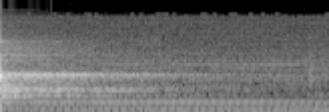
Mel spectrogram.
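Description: The last sustained note of a male Quran recitation fading away about a second in, leaving a steady low hum from the old broadcast recording.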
